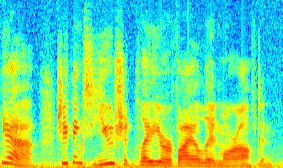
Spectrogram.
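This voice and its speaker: A woman's voice: mid-range voice, very animated, unhurried. A woman playing a dry, teasing, wisecracking regular in an old-time radio comedy. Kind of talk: classic radio sitcom acting. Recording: very noisy recording with clicks.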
